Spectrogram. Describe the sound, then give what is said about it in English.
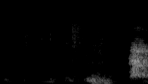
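A dog gives a low, rumbling growl followed by a single sharp, loud bark, with brief quieter whines and noises before it. No one speaks. “Oh, my God, that dog had a quick turnaround.”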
